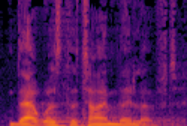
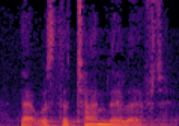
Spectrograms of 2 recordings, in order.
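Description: First: "that" leads, falling close; stress on THAT. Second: Much softer, lower, on "time"; soft echo. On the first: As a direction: land on "that" soberly. Repeated sobering statement. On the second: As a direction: let "time" sink in almost under the breath. Softer echo of same words. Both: Acted.

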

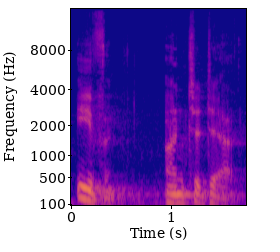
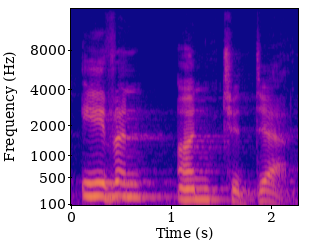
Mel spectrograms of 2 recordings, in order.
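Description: First: Quiet solemn echo. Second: Said in the usual way. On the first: Acted. Preacher echoing the verse to the congregation, hushed. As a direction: lower and softer, let it sink in.

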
